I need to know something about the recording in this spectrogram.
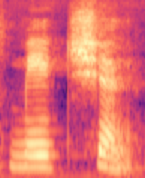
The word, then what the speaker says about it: Mädchen: which is English, as maid, MADE, which is made of English, and then chen. Just combine it, it becomes Mädchen.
